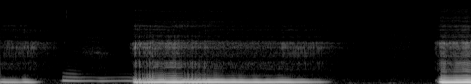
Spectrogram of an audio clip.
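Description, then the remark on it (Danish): An old mobile phone buzzes against a table in loud, coarse bursts: a short buzz, a slightly higher one, then a long sustained drone, and after a pause another burst begins. “det lyder som mobiltelefon, der ringer på bordet.”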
